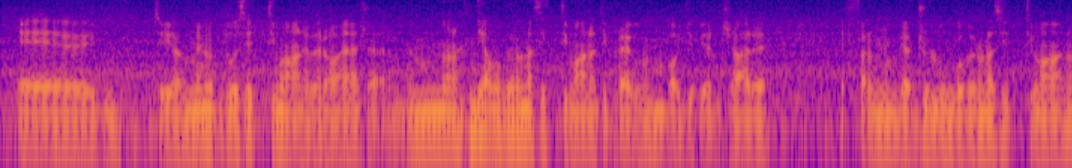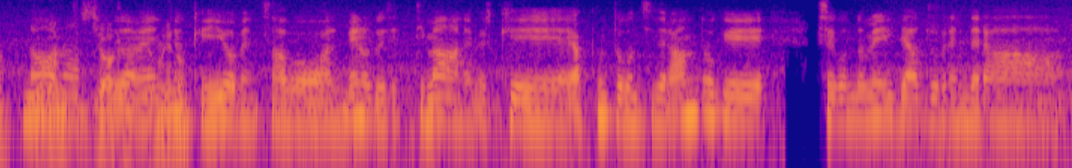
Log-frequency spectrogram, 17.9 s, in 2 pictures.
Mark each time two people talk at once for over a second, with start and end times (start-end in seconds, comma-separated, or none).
9.2-10.5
